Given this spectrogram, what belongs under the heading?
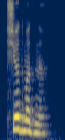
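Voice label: "сьӧдмӧдны", Komi, female; kpv audio dict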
